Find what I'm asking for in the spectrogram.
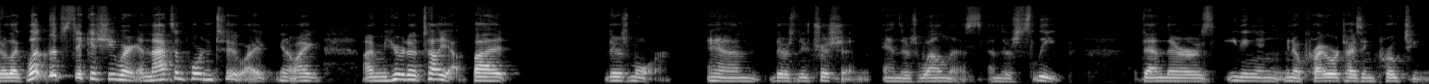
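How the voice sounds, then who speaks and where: On a very clean recording with a silent background, a woman speaks at a fairly low pitch and a moderate pace in an unremarkable speaking voice. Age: 60s. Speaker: celebrity makeup artist and coach. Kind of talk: casual interview.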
